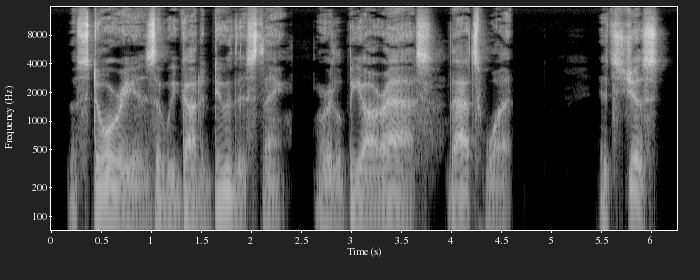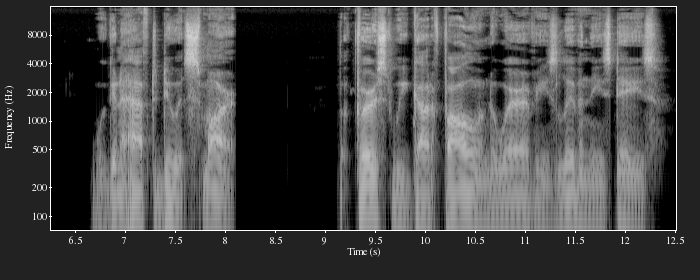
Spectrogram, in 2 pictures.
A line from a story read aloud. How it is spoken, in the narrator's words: Griff said grimly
